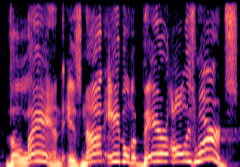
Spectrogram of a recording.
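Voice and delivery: high, drawn-out proclamation; accuser's declaration. Acted. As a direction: stretch each phrase in indignant accusation. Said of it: "this is what he said".

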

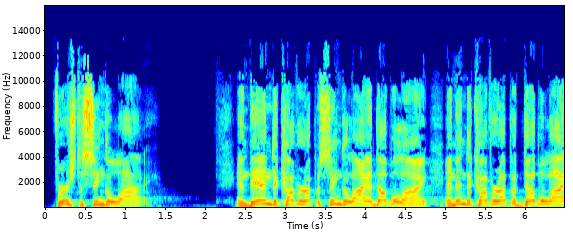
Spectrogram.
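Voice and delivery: high, insistent pulpit build; forceful preaching. Real, not acted. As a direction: pound out each point to the congregation.

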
